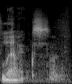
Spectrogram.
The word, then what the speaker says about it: Linux: lonus and I really don't care how people pronounce my name but Linux is always Linux he developed a kernel and got it working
